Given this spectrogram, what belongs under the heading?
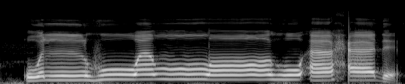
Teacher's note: Qaf nggak boleh keluar nafas. Ku. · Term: jahar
